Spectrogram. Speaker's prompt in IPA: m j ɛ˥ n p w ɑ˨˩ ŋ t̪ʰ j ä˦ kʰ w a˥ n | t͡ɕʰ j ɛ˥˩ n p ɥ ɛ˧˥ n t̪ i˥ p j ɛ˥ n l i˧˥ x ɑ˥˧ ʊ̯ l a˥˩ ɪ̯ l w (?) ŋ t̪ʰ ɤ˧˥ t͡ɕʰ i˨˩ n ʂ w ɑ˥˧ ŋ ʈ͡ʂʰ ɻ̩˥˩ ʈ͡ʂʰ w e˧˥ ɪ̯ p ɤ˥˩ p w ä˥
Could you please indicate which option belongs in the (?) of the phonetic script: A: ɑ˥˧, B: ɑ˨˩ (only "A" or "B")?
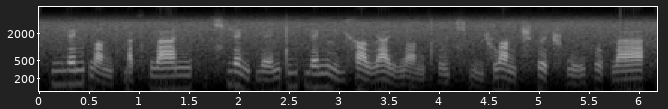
B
